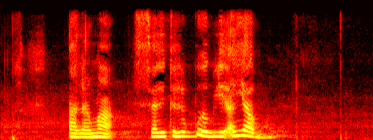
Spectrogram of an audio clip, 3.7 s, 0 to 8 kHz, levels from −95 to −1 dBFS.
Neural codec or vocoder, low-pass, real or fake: codec, 16 kHz in and 24 kHz out, 1.1 kbps, FireRedTTS-2 codec; 7.2 kHz; fake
